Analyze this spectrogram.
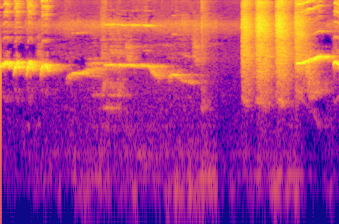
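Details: After moult and a bath from a hose, an uncovered orange-headed thrush sings long, clear whistled notes that glide up and down. A brief pause is followed by a loud hiss of water spray and then a rising whistle.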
